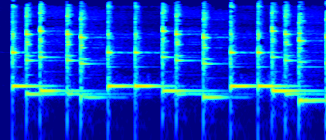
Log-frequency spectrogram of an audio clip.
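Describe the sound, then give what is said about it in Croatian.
An incoming-call ringtone on a phone: a bright electronic melody of many quick plucked notes, repeating a short phrase about once a second, loud and alone. “imam neki poziv, sad moram se javiti na ovo”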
